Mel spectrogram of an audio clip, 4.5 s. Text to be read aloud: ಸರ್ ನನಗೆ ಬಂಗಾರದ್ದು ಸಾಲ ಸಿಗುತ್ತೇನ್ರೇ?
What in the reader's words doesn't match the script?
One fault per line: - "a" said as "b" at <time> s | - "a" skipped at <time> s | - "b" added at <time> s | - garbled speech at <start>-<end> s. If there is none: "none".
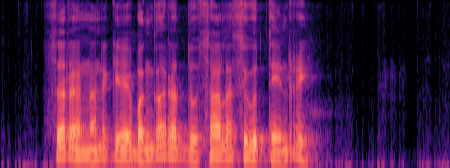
none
